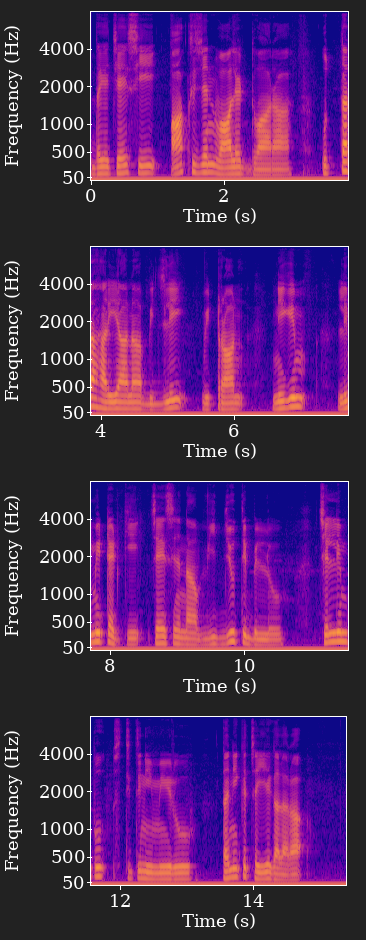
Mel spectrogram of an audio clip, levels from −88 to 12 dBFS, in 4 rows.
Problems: none marked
